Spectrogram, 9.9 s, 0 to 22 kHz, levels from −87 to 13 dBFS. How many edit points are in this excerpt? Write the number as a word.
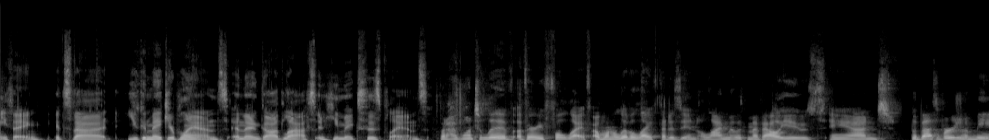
one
